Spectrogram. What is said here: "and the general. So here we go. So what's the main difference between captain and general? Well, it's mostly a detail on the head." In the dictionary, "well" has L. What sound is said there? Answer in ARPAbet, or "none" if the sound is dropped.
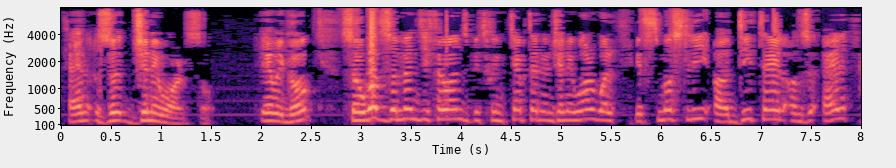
L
